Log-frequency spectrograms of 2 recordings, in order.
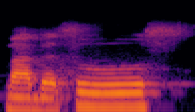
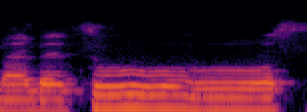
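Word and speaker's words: مبثوث: Jangan mabasus. Nah, dia harus ditarik lagi. Mabasus. Nah, ke posisinya lagi, posisi aslinya. Mabasus, gitu. Mabes. Nah, gitu ya. Huruf sa itu seperti itu. Yauma yakunun nasu kal farashil mabthus. Nah, harus ditarik lagi kembali.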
